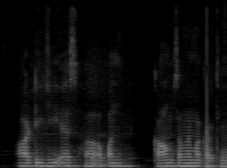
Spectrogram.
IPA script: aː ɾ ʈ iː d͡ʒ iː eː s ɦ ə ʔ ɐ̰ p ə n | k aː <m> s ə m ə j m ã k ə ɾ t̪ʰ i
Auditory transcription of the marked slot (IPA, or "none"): m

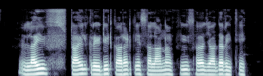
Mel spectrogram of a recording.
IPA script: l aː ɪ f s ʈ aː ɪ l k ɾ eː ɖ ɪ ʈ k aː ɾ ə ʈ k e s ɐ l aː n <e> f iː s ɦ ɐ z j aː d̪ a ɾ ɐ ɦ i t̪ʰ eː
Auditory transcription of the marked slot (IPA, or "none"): a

